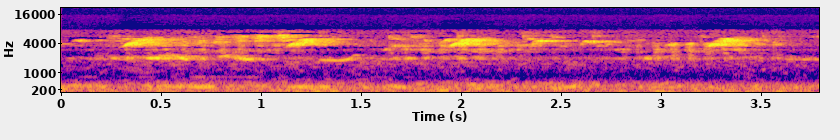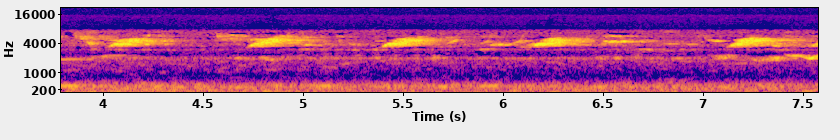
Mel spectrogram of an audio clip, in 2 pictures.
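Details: Northern goshawk fledglings being cared for at the nest, 4 June 2018: high, slurred calls repeated roughly every half second to second in a steady series, over a constant broad background hiss and low rumble.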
